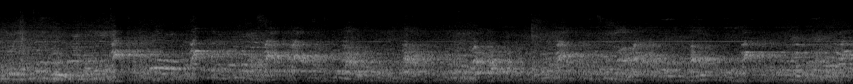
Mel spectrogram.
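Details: English Cocker Spaniels, reds, at a club show in Ercolano on 5 May 2018; short harmonic barks or yelps repeat roughly every second, some in quick pairs, over steady crowd chatter and voices.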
